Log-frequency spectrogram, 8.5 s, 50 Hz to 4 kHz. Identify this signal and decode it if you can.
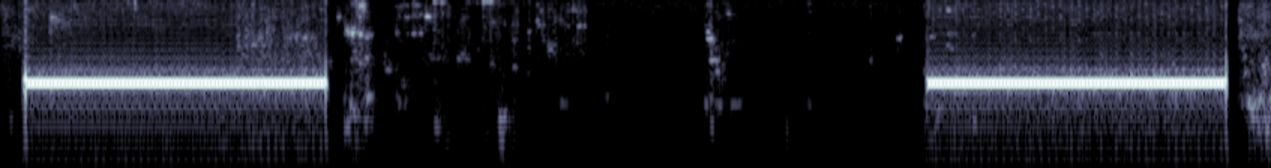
Ringback tone (North America), 440 + 480 Hz.
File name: out- - - - - .72991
